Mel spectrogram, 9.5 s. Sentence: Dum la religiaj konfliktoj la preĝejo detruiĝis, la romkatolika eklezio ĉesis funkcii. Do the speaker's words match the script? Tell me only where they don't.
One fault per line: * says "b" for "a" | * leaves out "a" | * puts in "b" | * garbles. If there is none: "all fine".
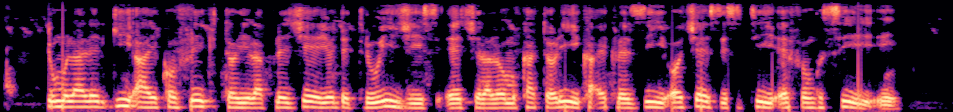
* puts in "eĉ"
* puts in "tie"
